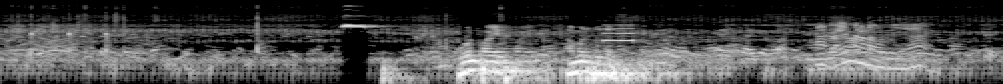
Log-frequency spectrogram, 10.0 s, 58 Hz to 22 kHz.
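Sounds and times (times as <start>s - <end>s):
brief high beep: 5.9s - 6.6s.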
